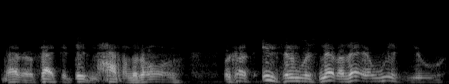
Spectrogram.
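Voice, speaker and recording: A stern old backwoods father, husky and rural American, speaks with grieving, accusing weight. The delivery is dramatic radio acting, heard through a muffled, phone-like old broadcast recording. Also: mid-range voice, expressive, moderate pace. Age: older.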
